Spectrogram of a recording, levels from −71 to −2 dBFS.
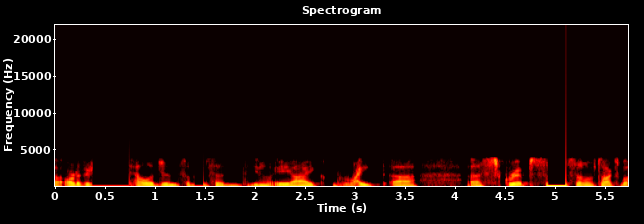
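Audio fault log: throughout, G.729 codec: The speech has been squeezed through the G.729A codec at 8 kbit/s, and the damage is plainly audible. The codec rebuilds each 10 ms frame from a vocal-tract filter, a pitch predictor and a few pulses, which gives the speech a rough, slightly synthetic, buzzy texture. On a spectrogram the energy stops at a hard ceiling near 3.8 kHz. The harmonics look smeared and blocky from frame to frame.
0.37–0.74 s, 1.39–1.49 s, 2.69–2.79 s, 4.92–5.11 s, underrun with held sample: The output buffer ran dry four times, for about 372 ms, 93 ms, 93 ms and 186 ms. Each time the converter held its last value, so the sound cuts out abruptly with little click. Audio went missing during each gap, roughly 400, 100, 100 and 200 ms, so the speech resumes at a later point. The lengths suggest 4096-sample buffer blocks. On the waveform each gap is a flat line, and on a spectrogram it is an empty vertical band.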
